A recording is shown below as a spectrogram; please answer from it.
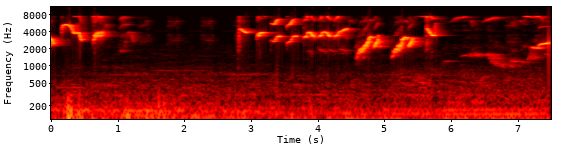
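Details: Oriental magpie-robin (kacer) in full, varied song used as training material for caged birds: rapid high whistled phrases, slurred rising and falling notes and short chirps in bursts, after a quiet pause near two seconds.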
